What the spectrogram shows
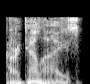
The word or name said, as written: cartelizer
